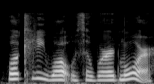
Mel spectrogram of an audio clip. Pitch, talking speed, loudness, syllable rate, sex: 215 Hz, 310 wpm, -16 LUFS, 5.8 syllables/s, female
